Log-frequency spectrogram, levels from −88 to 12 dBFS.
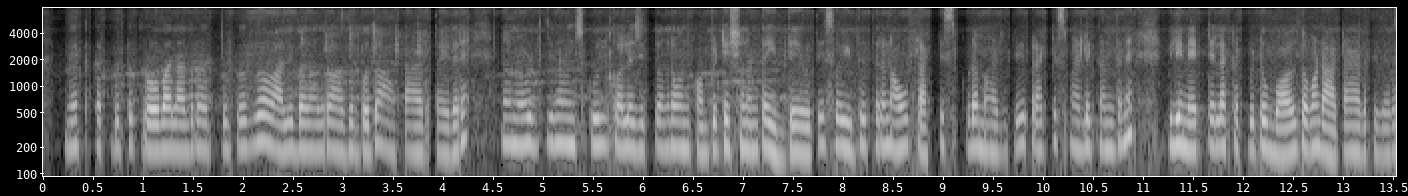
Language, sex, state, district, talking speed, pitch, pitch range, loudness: Kannada, female, Karnataka, Bijapur, 145 wpm, 195 Hz, 185-210 Hz, -19 LUFS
